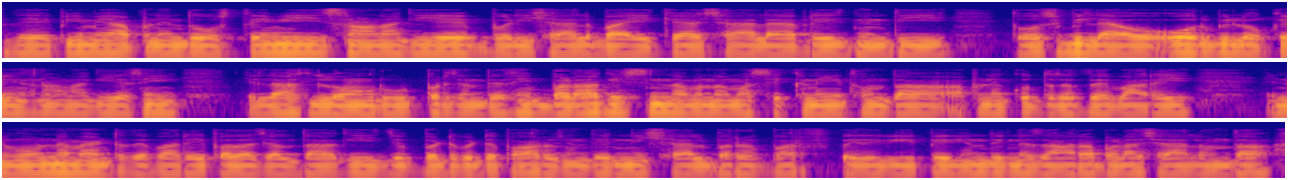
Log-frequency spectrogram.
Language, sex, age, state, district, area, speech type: Dogri, male, 18-30, Jammu and Kashmir, Reasi, rural, spontaneous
